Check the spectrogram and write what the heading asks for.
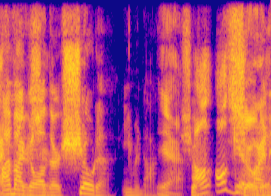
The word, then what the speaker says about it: Shota Imanaga: Well, the Japanese pitcher that you were afraid to because you don't want to be on a mispronunciation. Was it Shinto Imanaga?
